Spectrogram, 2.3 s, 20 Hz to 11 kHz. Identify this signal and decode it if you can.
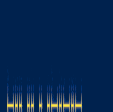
Morse code, heard as a keyed tone, about 30 wpm, 700 Hz. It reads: DIE.
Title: Sentences from Top 1300 Words 30wpm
